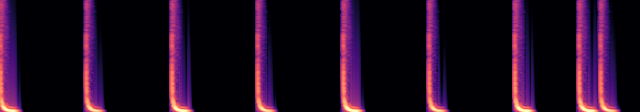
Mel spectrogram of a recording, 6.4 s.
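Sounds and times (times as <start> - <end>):
140 bpm kick drum loop: 0.0 - 0.2, 0.9 - 1.1, 1.7 - 1.9, 3.4 - 3.6, 5.2 - 6.2.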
